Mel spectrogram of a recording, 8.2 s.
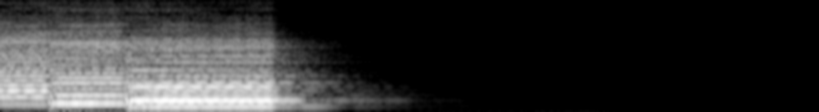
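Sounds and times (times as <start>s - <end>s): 
viola and cello duet: 0.0s - 3.4s.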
